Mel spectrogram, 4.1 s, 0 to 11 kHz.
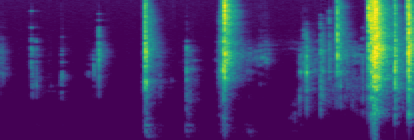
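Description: A series of light metal clicks and snaps as the rear end cap of an HK SP5 pistol is pushed onto the receiver and seated during reassembly, ending in a sharp, loud snap near the end.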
